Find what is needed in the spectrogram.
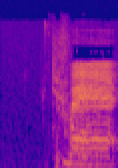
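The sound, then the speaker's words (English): A person's voice imitates a goat's bleat: one short, nasal, wavering call rising out of near silence, fairly loud, lasting about half a second. “one just comes flashbacks as you hear this sort of like rumbling, bleating noise as you're coming up on it.”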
